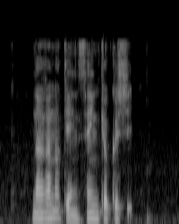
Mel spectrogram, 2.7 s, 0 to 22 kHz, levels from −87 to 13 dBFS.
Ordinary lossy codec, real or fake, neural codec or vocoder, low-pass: Opus, 32 kbps; real; none; 9.9 kHz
